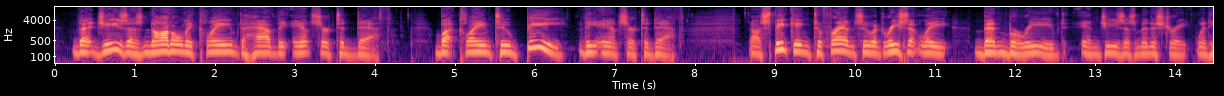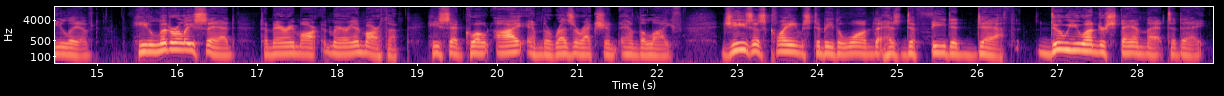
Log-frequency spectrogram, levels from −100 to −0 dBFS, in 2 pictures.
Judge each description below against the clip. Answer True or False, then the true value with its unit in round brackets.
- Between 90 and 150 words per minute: True (140 wpm)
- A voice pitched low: False (145 Hz)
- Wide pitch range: False (3.5 semitones)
